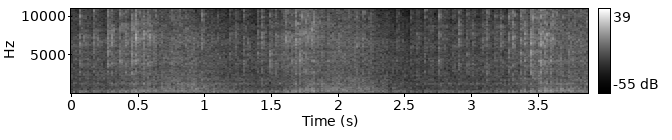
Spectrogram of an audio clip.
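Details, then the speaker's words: 2005 Suzuki V-Strom 650 twin, freshly swapped very low-mileage replacement engine (old one had rod knock), running without muffler: loud raw open-pipe bark rising and falling with each blip, even steady firing; healthy engine revving. "This thing sounds great. Obviously I'm gonna put the muffler on it. It still sounds really good, but"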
